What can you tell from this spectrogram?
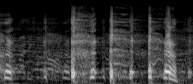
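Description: Several coughs in quick succession, harsh bursts spaced irregularly through the moment, loud, with some vocal sound in between.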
